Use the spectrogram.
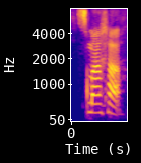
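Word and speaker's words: स्मः: Aham nipuna asmi, avam nipune swaha, vayam nipunaha smaha. See, she pronounced correctly. That visarga should be pronounced. If you don't pronounce that visarga, sma means something else. Sma will give some other meaning.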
